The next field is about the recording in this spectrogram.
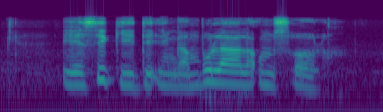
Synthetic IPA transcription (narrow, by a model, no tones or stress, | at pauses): jesiɡ̥ʱid̥ʱiʔiŋɡam̩bulalaʔum̩sɔːlɔ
